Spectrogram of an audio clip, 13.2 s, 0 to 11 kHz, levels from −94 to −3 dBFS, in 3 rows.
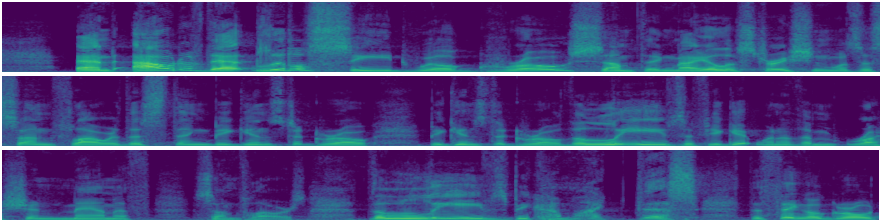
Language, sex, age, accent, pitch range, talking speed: English, male, 40-59, American, 160-230 Hz, 190 wpm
